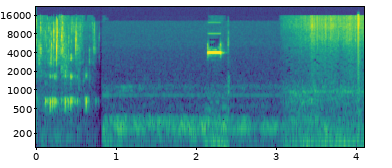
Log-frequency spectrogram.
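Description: Small wet clicks of a thin pick working in cream concealer for under a second, then a single short, high electronic beep about two seconds in, the loudest sound. A faint hiss follows near the end.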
